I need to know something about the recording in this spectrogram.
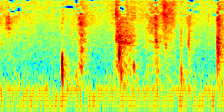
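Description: A series of footsteps, a few short sharp steps a second, over a low background hum.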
